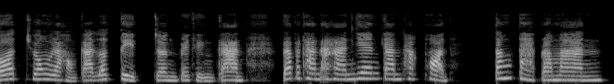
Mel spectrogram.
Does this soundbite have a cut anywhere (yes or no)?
no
